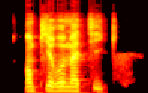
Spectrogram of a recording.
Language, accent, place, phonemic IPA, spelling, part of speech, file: French, France, Lyon, /ɑ̃.pi.ʁø.ma.tik/, empyreumatique, adjective, LL-Q150 (fra)-empyreumatique.wav
- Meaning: empyreumatic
